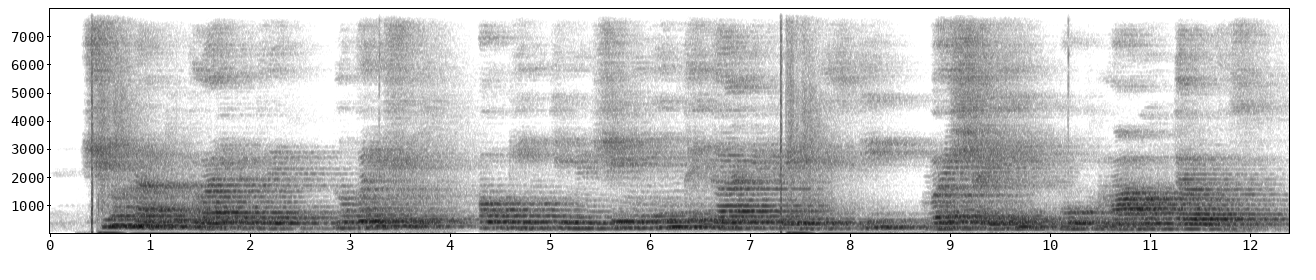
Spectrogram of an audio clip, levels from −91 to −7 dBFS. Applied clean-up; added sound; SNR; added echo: none; Gunshot, gunfire; 13 dB; reverberation time 2.1 s.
